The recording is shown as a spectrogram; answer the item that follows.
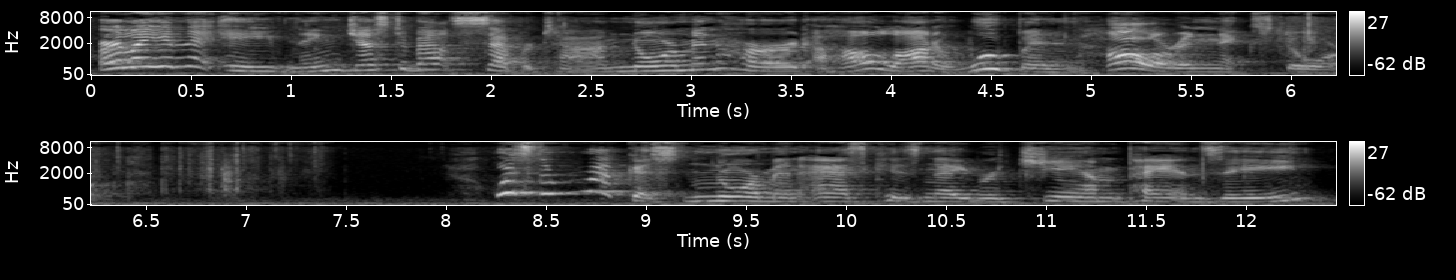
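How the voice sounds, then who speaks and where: Animated woman reading to preschoolers. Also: mid-range voice, measured pace, few pauses. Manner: animated, playful, chatty asides to children. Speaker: children's librarian. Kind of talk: preschool storytime read-aloud.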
